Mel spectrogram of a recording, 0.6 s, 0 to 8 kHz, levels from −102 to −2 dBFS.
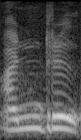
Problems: low volume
